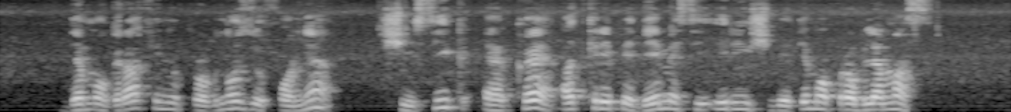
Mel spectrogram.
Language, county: Lithuanian, Vilnius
